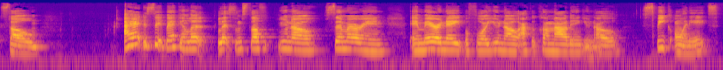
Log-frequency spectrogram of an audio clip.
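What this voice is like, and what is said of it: Slightly raspy voice. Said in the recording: “Excuse my voice. It's a little raspy”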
